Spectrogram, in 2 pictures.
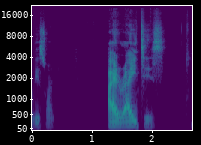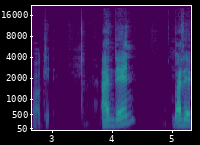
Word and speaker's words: iritis: How are you pronouncing this one? Iritis.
